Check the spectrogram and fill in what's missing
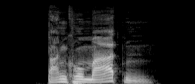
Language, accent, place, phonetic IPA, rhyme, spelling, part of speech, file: German, Germany, Berlin, [baŋkoˈmaːtn̩], -aːtn̩, Bankomaten, noun, De-Bankomaten.ogg
- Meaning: 1. genitive singular of Bankomat 2. plural of Bankomat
